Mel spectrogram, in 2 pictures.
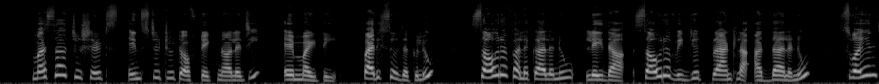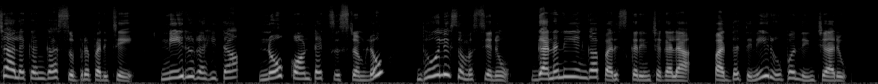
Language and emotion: Telugu, neutral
